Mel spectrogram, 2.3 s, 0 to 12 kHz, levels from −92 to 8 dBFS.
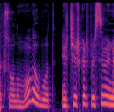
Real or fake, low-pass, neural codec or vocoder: real; 10.8 kHz; none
